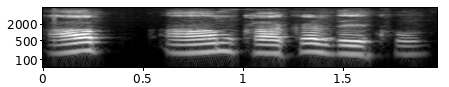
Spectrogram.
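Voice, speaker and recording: A woman teaching, reading out pairs of wrong and corrected grammar sentences in a steady, measured recitation, with occasional self-corrections mid-word. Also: lowish voice.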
